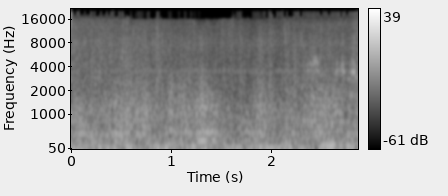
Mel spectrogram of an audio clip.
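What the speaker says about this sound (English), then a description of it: "Flies this time." Flies buzzing close and steady, a continuous insect drone with slight wavering in pitch and no voices over it.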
